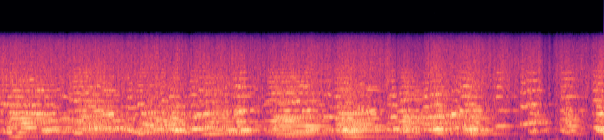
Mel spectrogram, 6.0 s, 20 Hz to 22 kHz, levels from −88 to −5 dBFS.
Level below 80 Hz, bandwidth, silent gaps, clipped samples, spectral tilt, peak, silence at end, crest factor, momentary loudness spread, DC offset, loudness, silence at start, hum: -46 dBFS; 8.4 kHz; none; under 0.1%; -4 dB/octave; -2 dBFS; 0 s; 14 dB; 6 LU; under 0.1%; -16 LUFS; 0 s; none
